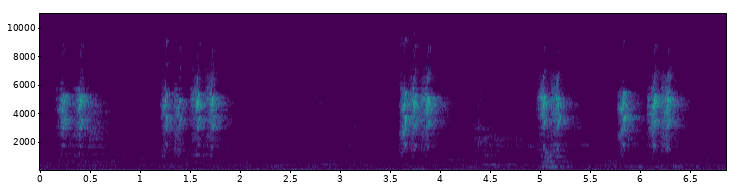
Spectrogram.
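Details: Nestling swallows calling while their parents come and go: six bursts of hoarse, buzzy high chirps, most split into two quick pulses, separated by one-second pauses.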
